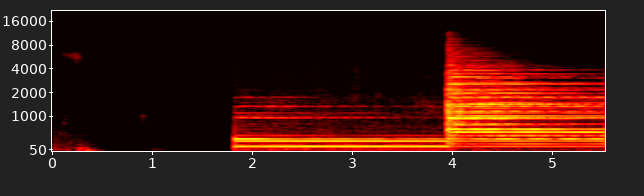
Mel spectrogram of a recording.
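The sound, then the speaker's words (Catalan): A large bronze church bell named Narcís, in the bell tower of València Cathedral and bearing bronze reliefs of the Transfiguration and the Virgin Mary, tolls. Its deep, sustained hum rings for a couple of seconds before a second, brighter strike rings out loudly and lingers with rich overtones. “Una campana, preciosa, amb uns relleus en bronze que representen la transfiguració i la Mare de Déu.”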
